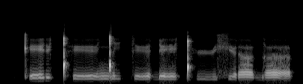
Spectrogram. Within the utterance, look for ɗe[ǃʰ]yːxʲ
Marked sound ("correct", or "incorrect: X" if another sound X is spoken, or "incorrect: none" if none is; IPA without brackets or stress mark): correct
